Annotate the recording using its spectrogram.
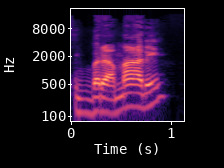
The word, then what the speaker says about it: Bramare: The exact word is Bramare. It sounds like that in Spanish, Uco Valle Malbec.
